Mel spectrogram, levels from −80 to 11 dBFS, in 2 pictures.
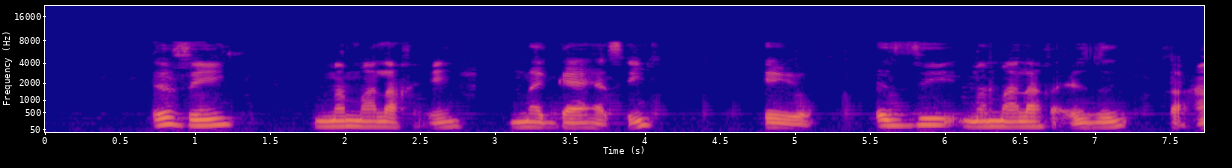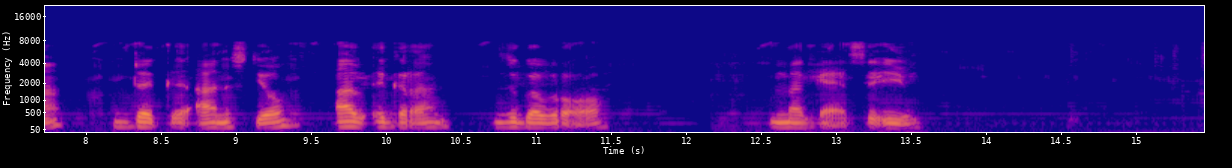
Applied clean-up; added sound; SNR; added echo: neural separator model SepFormer DNS4.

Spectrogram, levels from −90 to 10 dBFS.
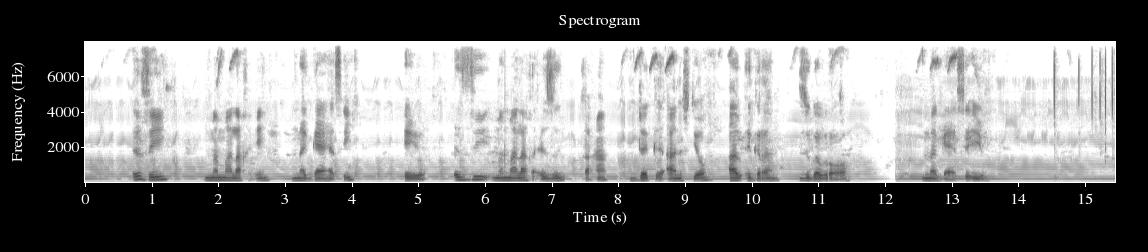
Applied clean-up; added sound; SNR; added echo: none; Musical instrument; 17 dB; none.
